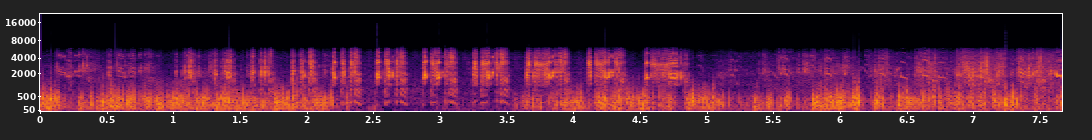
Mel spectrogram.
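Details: Magellanic penguin at Isla Pingüino, Puerto Deseado, Santa Cruz, Argentina, 18 January 2013, giving a harsh, braying run of rapid pulsed notes rising and falling like a donkey's bray, over low rumbling background noise.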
